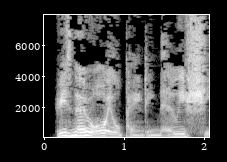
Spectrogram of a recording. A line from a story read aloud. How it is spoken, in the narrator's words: said Giles, and he roared with laughter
